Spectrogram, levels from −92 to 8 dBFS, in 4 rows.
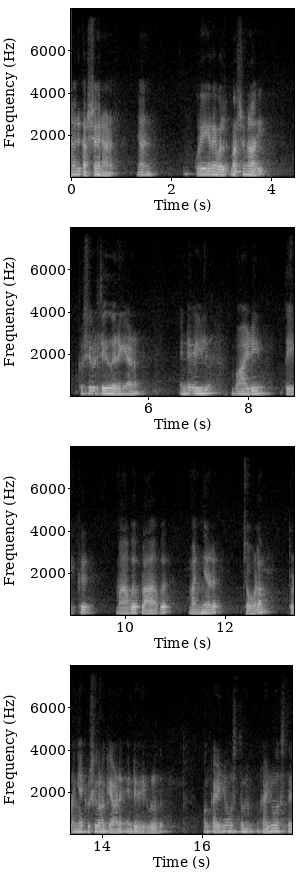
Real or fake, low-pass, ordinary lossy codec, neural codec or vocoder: real; none; none; none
